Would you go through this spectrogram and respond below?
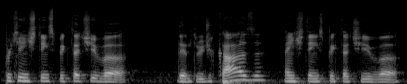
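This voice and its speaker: A woman interviewing in a casual, colloquial way, with informal, slightly halting phrasing. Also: extremely low pitch, expressive. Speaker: podcast interviewer.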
